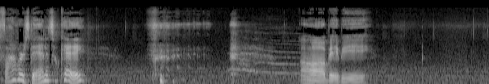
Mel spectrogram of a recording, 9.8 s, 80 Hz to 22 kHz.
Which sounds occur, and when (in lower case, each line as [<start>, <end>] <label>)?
[0.00, 1.70] man speaking
[0.00, 9.75] background noise
[1.69, 2.00] generic impact sounds
[1.71, 2.48] meow
[2.37, 2.63] generic impact sounds
[2.87, 4.24] laughter
[4.56, 6.23] meow
[5.58, 5.81] generic impact sounds
[5.97, 7.44] man speaking
[7.98, 8.16] generic impact sounds
[8.33, 8.50] generic impact sounds
[8.60, 8.73] generic impact sounds
[9.39, 9.53] generic impact sounds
